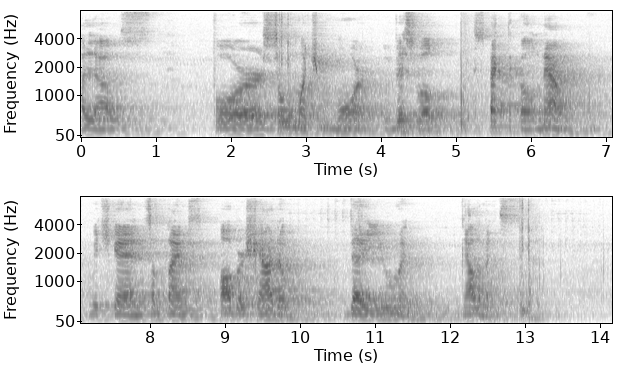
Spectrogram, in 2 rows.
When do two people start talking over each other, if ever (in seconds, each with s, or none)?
none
